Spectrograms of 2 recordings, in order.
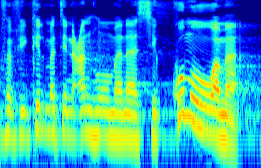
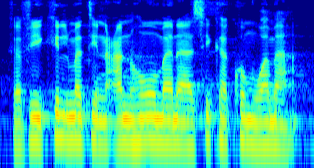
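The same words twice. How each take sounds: First: The k sounds merge; the m gets an added u. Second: Both k sounds are pronounced separately, unmerged. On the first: No reciter ever read it this way. The speaker calls it wrong. "فلا بد أن نقول ... وهذا ما قرأ به أحد" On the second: It matches an accepted reading. The speaker calls it right. "فالصحيح أن نقرأ بدون إدغام"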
